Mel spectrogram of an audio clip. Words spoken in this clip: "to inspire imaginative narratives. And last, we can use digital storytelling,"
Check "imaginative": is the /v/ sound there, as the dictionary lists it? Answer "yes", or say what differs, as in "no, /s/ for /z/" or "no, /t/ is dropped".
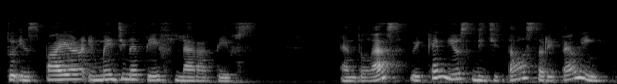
no, /f/ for /v/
